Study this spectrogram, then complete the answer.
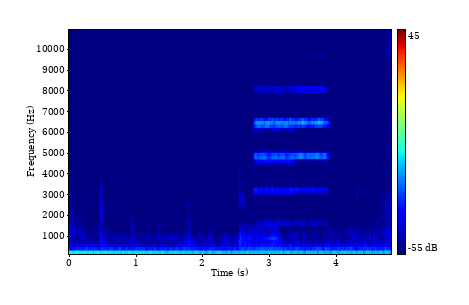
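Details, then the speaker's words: Casablanca Broadway Limited ceiling fan with Inteli Touch control, switched to speed three: after a click, one drawn-out high beep about a second long over motor hum; beeps should be quick, board fault suspected; bearings also audible. "and the beeps aren't supposed to be that long and it's not supposed to take all that time it's supposed to be quick but something's wrong with the board"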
